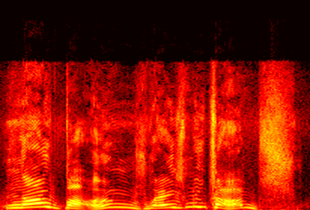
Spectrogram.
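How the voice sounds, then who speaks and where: A man's voice: very high voice, very animated, very slow, no echo, voice pushed up, exaggerated voice. A man voicing a brutish, dim-witted, angry boggart from a storybook, blustering in broken grammar. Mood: outraged. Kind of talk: storybook character voice.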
